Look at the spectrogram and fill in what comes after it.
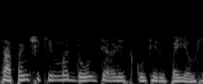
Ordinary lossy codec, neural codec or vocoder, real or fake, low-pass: none; vocoder, 44.1 kHz, 128 mel bands, Pupu-Vocoder; fake; 3.6 kHz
